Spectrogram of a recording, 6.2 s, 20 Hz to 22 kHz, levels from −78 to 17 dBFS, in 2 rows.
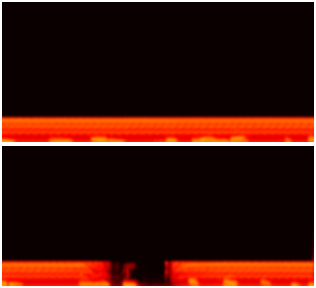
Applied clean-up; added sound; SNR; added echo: none; Domestic sounds, home sounds; -2 dB; none.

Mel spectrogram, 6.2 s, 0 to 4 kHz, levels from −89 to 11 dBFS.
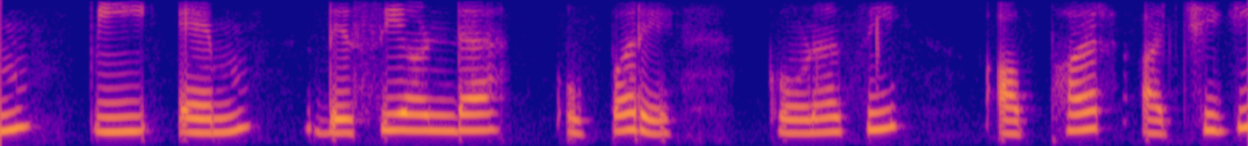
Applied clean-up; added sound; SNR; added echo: none; none; none; none.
